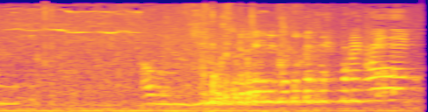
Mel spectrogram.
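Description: A child's voice gurgling through pool water at mouth level: a wavering, bubbly call that starts a little before halfway and rises in pitch toward the end.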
